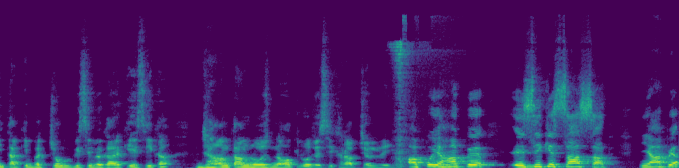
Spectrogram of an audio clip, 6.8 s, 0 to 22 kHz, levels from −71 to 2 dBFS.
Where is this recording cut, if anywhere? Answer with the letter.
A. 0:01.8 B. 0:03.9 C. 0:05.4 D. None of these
B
